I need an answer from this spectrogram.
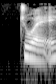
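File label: "zhui3", Mandarin Chinese pinyin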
